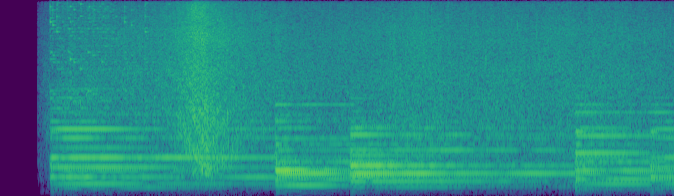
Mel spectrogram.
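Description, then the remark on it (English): Steady rain hisses over choppy river water in fog in a continuous wash of drops, joined by sustained low musical chords that shift a few times beneath it; no one speaks. “A state police marine boat with sonar spent the day in the rain, fog, and choppy water conditions searching for a missing kayaker.”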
